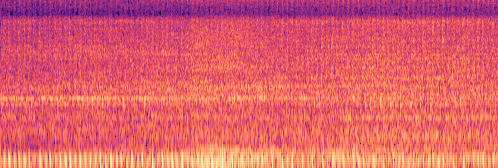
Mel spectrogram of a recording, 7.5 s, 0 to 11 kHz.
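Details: 2023 Honda Vario 125 new scooter at just over 1,000 km, idling: steady, even low putter around three pulses a second, no knocks or rattles; owner reckons it runs smoother than at 500 km, crediting correct break-in. Normal idle.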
